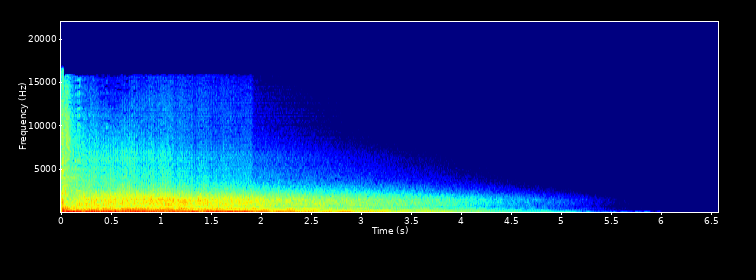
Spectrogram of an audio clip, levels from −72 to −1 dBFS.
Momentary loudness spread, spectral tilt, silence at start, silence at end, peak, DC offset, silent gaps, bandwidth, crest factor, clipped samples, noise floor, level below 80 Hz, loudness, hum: 19 LU; -5.5 dB/octave; 0 s; 2.25 s; 0 dBFS; under 0.1%; none; 16 kHz; 14 dB; under 0.1%; -70 dBFS; -18 dBFS; -16 LUFS; none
